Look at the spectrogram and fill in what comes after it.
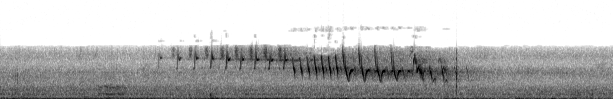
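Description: A songbird singing one fast, trilled phrase of high notes. It starts about one and a half seconds in, lasts about three seconds and drops lower in pitch towards the end, over a steady low background rumble.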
